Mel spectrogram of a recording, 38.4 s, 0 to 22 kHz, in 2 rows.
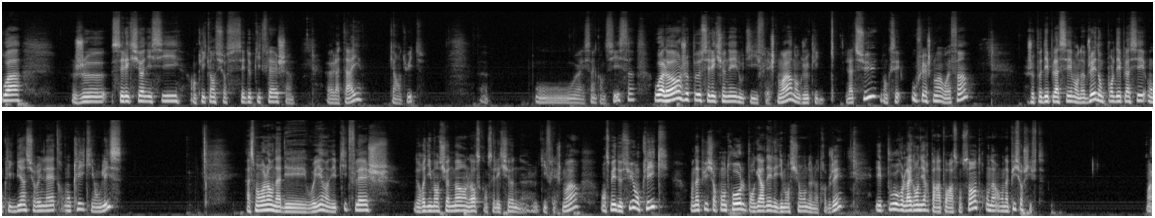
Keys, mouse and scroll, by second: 4.4 click, 6.2 click, 8.2 click, 9.7 click, 14.2 click, 17.2-18.7 drag, 20.5-22.7 drag, 30.0-38.3 drag.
